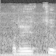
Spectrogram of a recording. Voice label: "re tu" eyelash, Wamesa

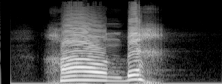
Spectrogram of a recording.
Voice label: "we exclusive", Akateko

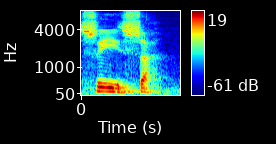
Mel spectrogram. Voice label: "give", Kalanga

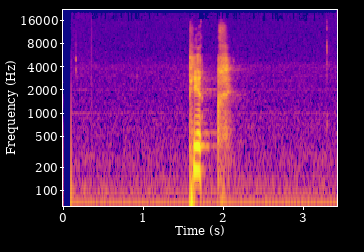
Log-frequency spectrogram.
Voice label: "caliente", qeqchi

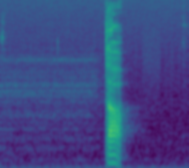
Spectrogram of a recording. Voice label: navajo; questions; particle for yes-no questions

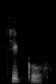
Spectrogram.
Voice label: "cíkù", Apatani

